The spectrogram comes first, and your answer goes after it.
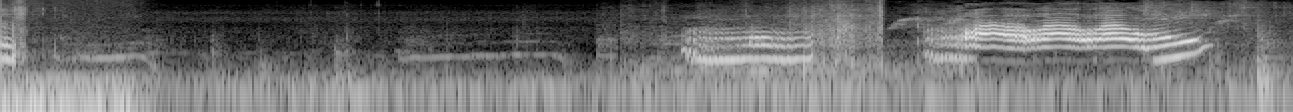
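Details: Kittens at play with their mother cat and two siblings; thin faint mews at first, then two louder drawn-out meows, the last wavering and quavering for over a second before dropping off.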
